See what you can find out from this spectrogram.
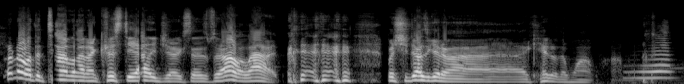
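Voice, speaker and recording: Man with very animated pitch, chatting casually. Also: normal speed. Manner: swears freely. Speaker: podcast host. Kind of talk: casual comedic podcast chat.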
